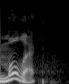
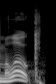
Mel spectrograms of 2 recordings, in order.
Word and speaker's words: Moloch: to Molech, or to Moloch, depending on which pronunciation you go with, they didn't do that, Todd, under the expectation that nothing would happen to their favor.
